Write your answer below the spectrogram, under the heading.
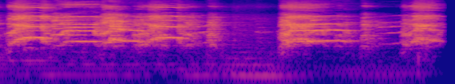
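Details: Neighbour's backyard chickens, audible daily and at night: a long, loud, harsh drawn-out squawking call, a quieter pause with low hum, then two more raspy bursts.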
